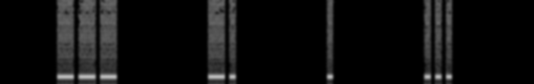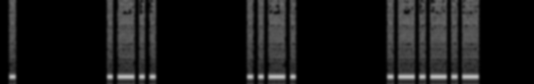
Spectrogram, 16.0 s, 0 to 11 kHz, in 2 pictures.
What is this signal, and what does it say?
Morse code, heard as a keyed tone, about 15 wpm, spaced as for 5 wpm, 1000 Hz. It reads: ONESELF.
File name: qotdfiles / 5wpm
